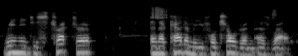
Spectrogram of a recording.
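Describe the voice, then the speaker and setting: Husky-voiced man, slow and halting. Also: fairly high pitch, fairly even intonation, mellow, rough recording. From South Africa. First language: Afrikaans. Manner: halting, restarts often, openly emotional. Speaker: guest. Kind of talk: casual conversation.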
